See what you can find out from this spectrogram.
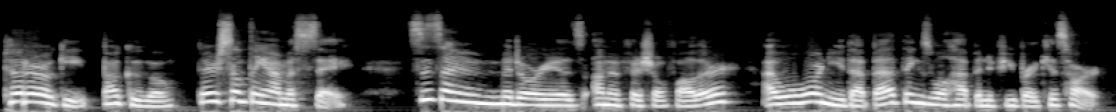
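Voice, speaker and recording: A woman's voice: mid-range voice, animated, a little fast, warm tone, close to an everyday voice. A woman voicing an earnest, cautioning, fatherly male hero and teacher in a story reading. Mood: warning. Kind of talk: fan fiction read aloud.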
